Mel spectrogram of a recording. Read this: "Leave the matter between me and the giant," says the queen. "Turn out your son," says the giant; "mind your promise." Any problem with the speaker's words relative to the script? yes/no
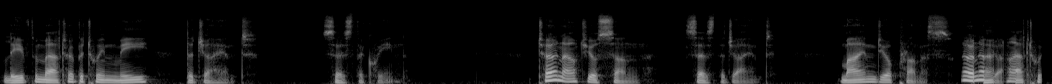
yes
